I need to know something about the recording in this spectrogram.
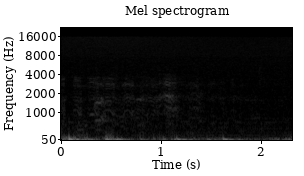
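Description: Light, scattered laughter from a church congregation.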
